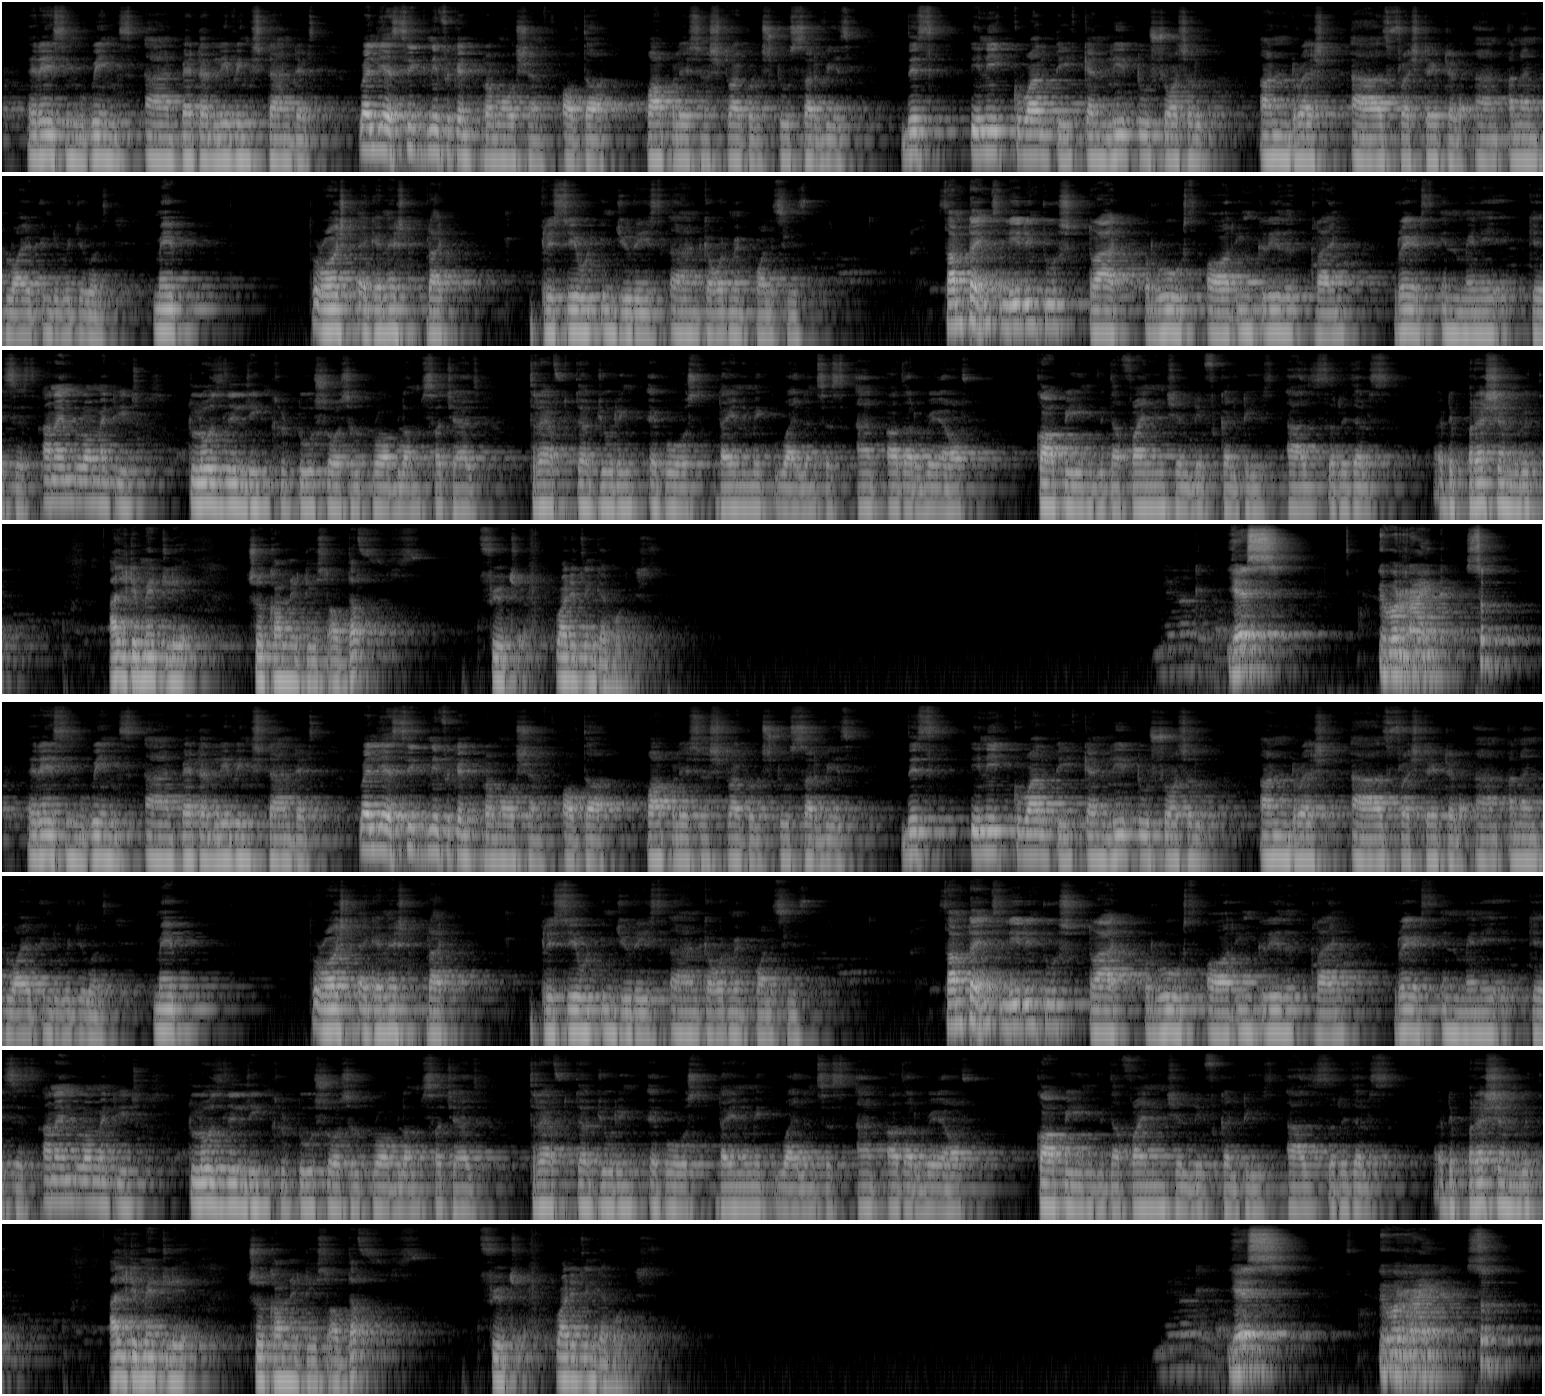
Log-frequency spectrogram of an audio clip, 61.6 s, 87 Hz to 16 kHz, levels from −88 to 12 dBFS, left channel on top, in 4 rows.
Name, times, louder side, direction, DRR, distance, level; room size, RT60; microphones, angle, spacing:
voice 1, 0.3-3.1 3.6-6.1 6.5-8.5 9.0-9.4 9.7-12.1 12.6-13.2 13.5-16.4 16.9-17.2 18.5-19.9 20.8-23.4 24.8-28.9 29.3-32.2 32.7-35.6 36.1-40.5 41.2-44.7 45.1-46.2 47.3-48.2 48.7-49.9 51.1-52.7, left 1 dB, 10° left, 3 dB, 0.3 m, -32 dB
voice 2, 57.8-59.0 60.0-61.0, left 3 dB, 55° left, 3 dB, 0.9 m, -31 dB
6.8 x 4.6 x 5.1 m, 1.3 s
head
